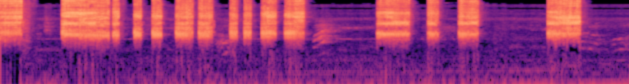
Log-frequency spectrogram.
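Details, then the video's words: Brown cicada giving a broken series of rasping buzzes: two longer bursts around a cluster of short choppy pulses, then quieter pauses before a final long buzz. "Real sound's Brown Cicada"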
